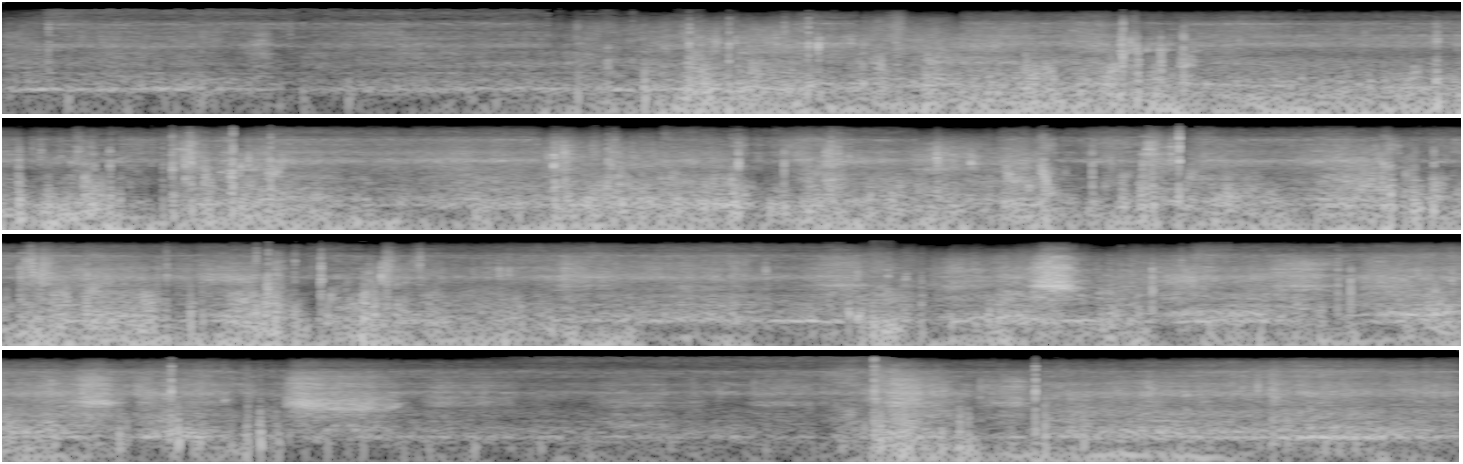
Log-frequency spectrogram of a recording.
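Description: Wind buffeting the microphone while a mountain bike rolls fast along a dirt flow trail, with the tyres rumbling on the packed dirt and knocks and rattles as the bike goes over the bumps and berms. It gets louder about three seconds in and eases near the end, where a steady hum is heard.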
